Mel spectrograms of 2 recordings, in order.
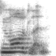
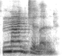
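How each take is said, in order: First: The name is pronounced unlike its spelling. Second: The name is pronounced just as it is spelled. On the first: "pronounced Magdalene by anybody who knows how to pronounce it" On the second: "spelt Magdalene, like, you know, Mary Magdalene of the Bible"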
